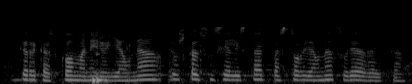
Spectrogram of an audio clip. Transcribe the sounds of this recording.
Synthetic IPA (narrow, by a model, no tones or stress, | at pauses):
eske̞rikasko̞maneɾoʝawnae̞wskalso̞sjalist̪ak̚past̪o̞ɾʝawnasuɾe̞aðajt͡sa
